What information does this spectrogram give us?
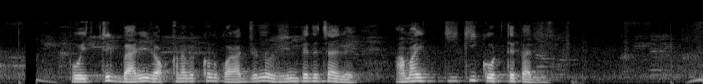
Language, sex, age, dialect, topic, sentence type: Bengali, male, 25-30, Northern/Varendri, banking, question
